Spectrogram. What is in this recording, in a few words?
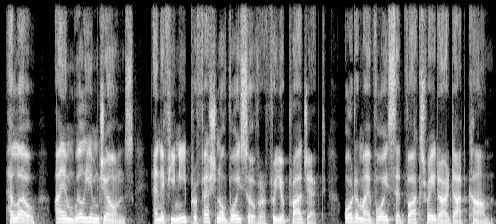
USA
